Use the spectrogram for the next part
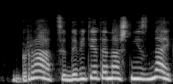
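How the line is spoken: Shout. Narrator (Russian): закричал Тюбик

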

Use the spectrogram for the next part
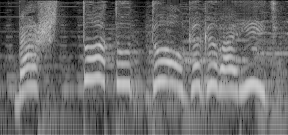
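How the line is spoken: Emboldened hare shouting. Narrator (Russian): кричал расхрабрившийся окончательно заяц

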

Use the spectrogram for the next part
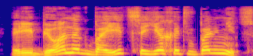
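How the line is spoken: Stern woman shouting. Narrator (Russian): снова закричала строгая тетя

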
